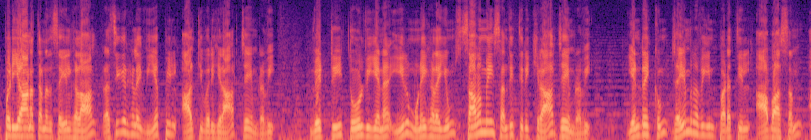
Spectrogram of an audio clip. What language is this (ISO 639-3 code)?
tam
